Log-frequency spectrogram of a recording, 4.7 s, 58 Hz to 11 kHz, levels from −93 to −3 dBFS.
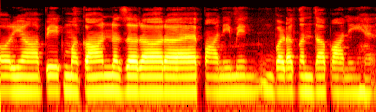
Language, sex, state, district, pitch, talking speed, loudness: Hindi, female, Odisha, Nuapada, 155 Hz, 190 wpm, -18 LUFS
